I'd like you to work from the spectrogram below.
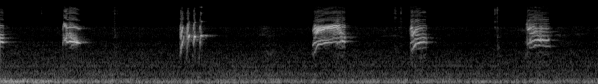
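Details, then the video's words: Canary giving a Woodlark-like Tourli song: separate high, bursting phrases with whistled notes that slide down, including a short stuttered triple note, spaced by pauses of up to a second. "Καναρίνι λέει Τουρλί - Canary sings Woodlark"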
